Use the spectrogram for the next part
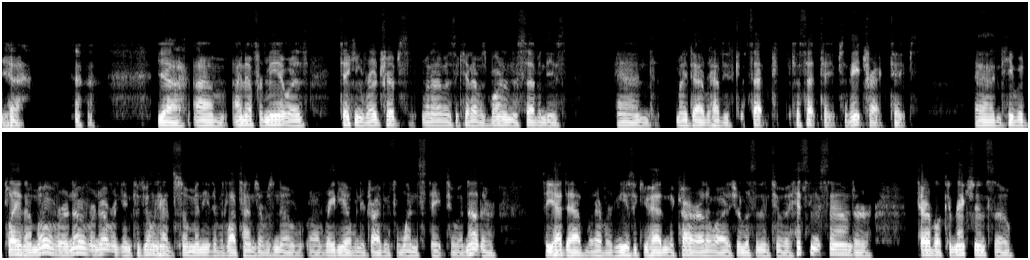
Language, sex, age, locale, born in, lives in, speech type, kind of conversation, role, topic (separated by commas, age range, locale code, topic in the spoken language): English, male, 50-54, en-US, United States, United States, conversation, unstructured, none, What is a surprising way that music affects how we feel?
